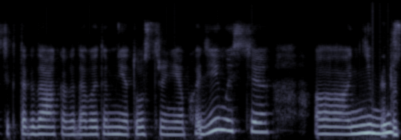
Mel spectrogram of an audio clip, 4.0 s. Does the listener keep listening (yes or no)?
yes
